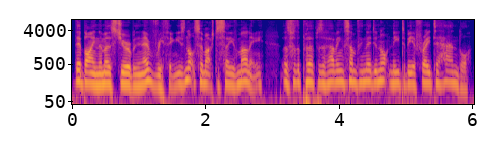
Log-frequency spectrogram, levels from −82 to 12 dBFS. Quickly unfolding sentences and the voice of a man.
Yes: fast, 300 wpm; male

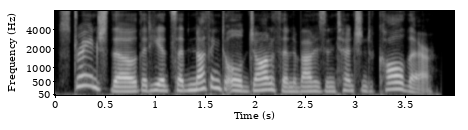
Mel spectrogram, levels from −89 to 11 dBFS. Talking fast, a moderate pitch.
No: fast, 240 wpm; high, 195 Hz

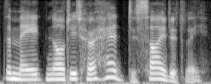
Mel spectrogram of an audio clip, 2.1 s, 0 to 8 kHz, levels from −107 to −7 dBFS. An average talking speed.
Yes: average, 170 wpm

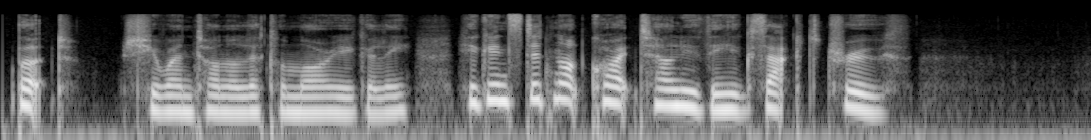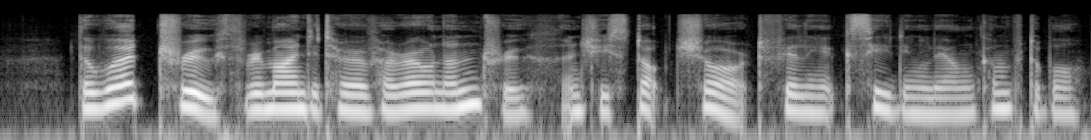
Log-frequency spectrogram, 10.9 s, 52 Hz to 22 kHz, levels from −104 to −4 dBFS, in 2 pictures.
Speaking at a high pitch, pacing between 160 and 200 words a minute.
Yes: high, 195 Hz; average, 180 wpm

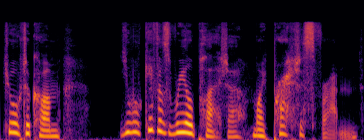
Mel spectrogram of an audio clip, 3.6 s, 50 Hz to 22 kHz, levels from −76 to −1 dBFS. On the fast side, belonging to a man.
No: fast, 215 wpm; female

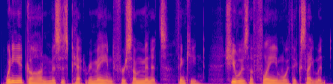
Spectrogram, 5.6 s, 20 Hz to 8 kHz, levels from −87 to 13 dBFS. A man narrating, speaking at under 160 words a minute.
No: male; average, 175 wpm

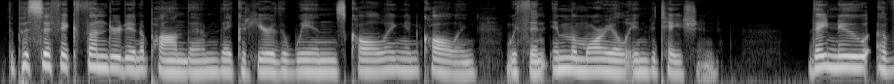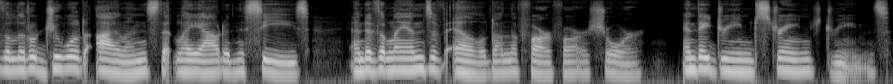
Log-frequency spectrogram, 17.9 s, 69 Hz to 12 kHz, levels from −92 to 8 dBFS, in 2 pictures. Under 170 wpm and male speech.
No: average, 160 wpm; female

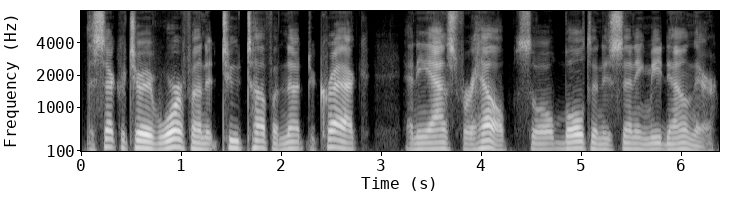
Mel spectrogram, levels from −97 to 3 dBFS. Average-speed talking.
No: fast, 225 wpm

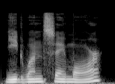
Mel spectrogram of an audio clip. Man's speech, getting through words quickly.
Yes: male; fast, 210 wpm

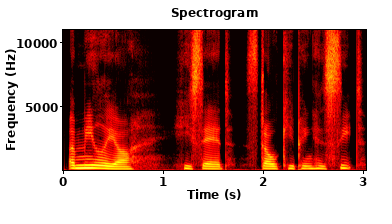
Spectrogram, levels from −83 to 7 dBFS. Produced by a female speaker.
Yes: female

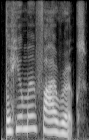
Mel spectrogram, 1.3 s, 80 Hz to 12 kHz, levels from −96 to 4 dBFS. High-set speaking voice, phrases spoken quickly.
No: high, 245 Hz; slow, 135 wpm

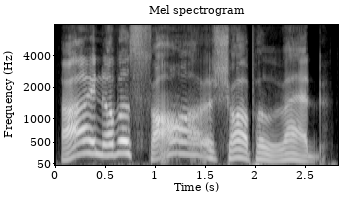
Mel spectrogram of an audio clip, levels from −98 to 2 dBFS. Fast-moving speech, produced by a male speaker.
No: slow, 125 wpm; male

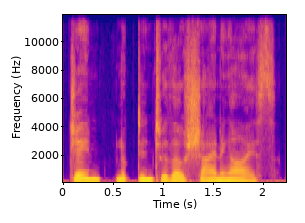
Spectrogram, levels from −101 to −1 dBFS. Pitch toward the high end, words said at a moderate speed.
Yes: high, 245 Hz; average, 160 wpm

